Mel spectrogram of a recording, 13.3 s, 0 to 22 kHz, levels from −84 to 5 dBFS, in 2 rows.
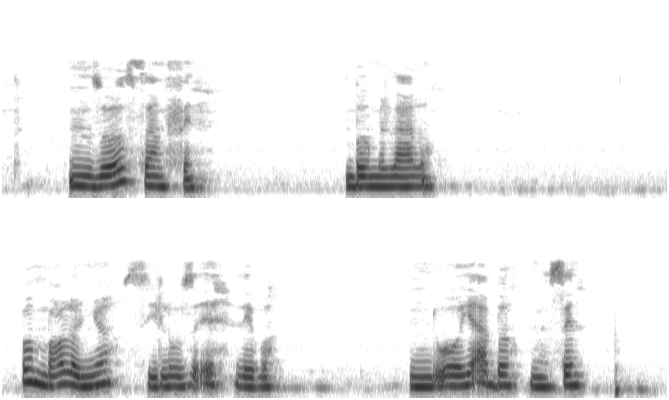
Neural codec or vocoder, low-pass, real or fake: none; 7.2 kHz; real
